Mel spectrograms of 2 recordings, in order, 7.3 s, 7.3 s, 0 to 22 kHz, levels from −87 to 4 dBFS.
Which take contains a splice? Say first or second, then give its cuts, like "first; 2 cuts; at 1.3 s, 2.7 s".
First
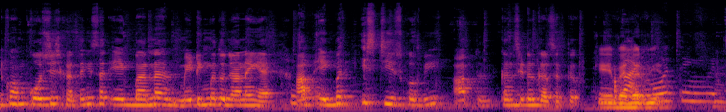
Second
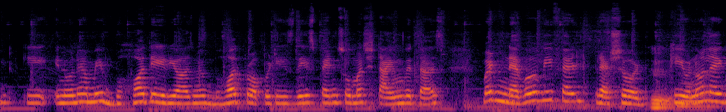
first; 1 cut; at 5.7 s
